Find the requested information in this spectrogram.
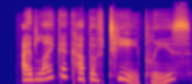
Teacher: Cup of becomes cuppa. This is a very common reduction in spoken English.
